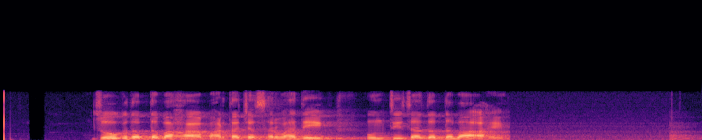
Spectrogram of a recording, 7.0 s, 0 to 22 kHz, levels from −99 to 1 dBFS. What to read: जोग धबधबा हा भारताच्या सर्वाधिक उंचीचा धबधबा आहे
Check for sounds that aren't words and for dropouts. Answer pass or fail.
pass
